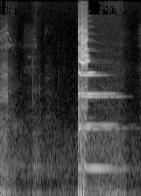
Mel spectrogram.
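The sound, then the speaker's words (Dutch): A single bright clink of glasses touching in a toast rings out, its clear tone lingering and fading over about a second after a quiet stretch. “nog even proost, want eh, eh, die komt wel aan met een tweede.”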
